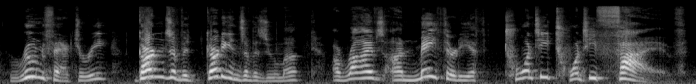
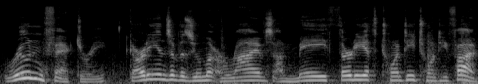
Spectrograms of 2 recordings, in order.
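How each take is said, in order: First: It is read in an excited, exclaiming way. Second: It is read in a flat, plain way.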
